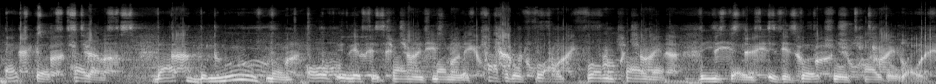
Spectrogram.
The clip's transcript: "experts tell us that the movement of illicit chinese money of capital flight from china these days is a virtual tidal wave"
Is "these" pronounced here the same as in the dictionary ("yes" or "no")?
yes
